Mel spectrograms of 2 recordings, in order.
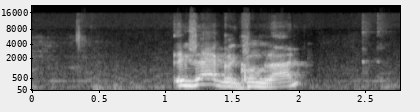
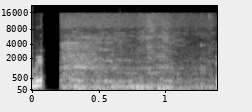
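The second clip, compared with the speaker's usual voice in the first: whispered aside; 11 dB quieter than usual. Real, not acted. Greeting viewer, tossed aside.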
